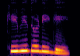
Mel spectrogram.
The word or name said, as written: ಕಿವಿದೊಡಿಗೆ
